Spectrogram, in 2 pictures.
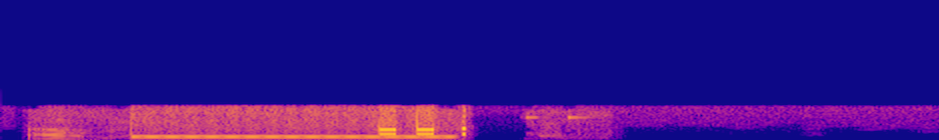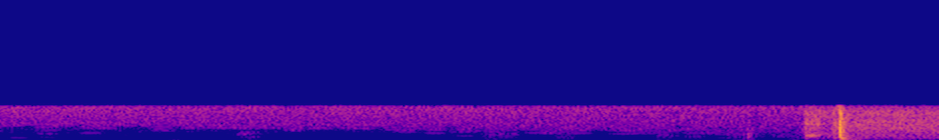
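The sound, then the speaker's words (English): A telephone dial tone and touch-tone dialing, routed through a stack of five or six phone trunks. A buzzy steady tone is followed by a few quick beeps, then long silence, with a single click near the end. “after this one, I'm going to actually dial a recording through the stack of about five or six trunks that I've got stacked up here.”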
